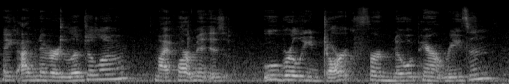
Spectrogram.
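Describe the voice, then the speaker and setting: A woman's voice: on the low side, moderate pace. A woman in her twenties chatting casually to camera, complaining at length like a vlogger venting. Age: 20s. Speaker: beauty vlogger. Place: small dim apartment room, indoors. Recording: clearly noisy room recording.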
